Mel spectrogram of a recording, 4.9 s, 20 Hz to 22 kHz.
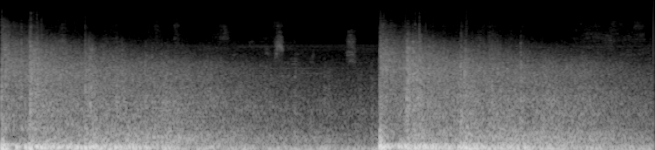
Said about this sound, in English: When he paused on the granite steps of the State House, Baker was given a 19-cannon gun salute that echoed all across Boston Common.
